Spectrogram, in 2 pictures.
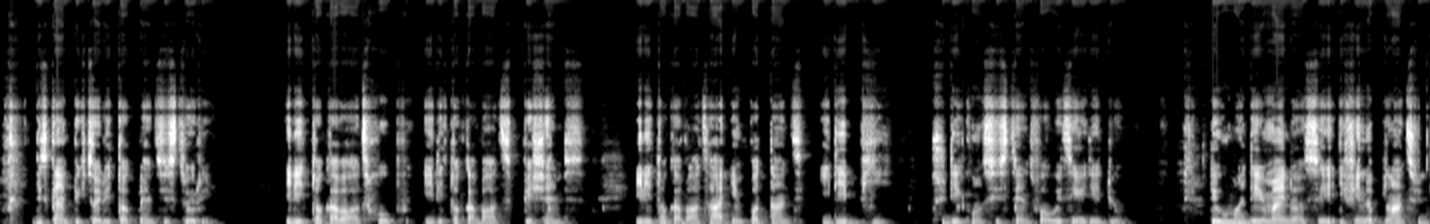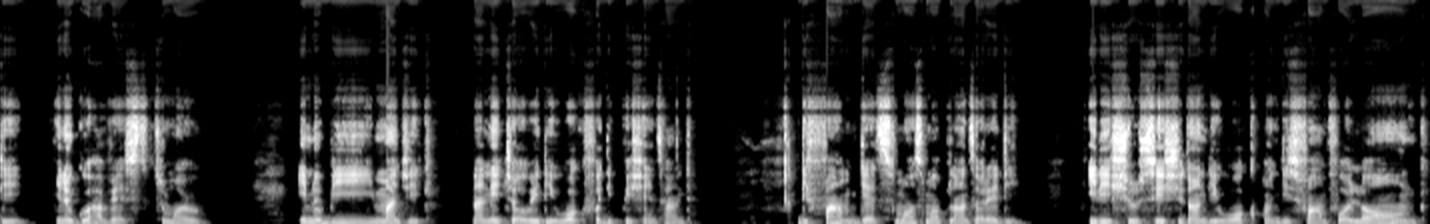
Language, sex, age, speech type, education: Nigerian Pidgin, male, 46-60, spontaneous, tertiary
